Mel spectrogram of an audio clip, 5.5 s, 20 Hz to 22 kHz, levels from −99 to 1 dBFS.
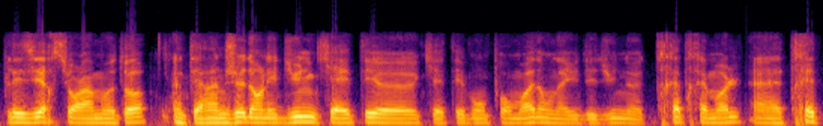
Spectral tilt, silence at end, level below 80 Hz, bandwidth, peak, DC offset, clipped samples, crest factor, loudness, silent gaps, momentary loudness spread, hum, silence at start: -7.5 dB/octave; 0.05 s; -42 dBFS; 8.4 kHz; 0 dBFS; under 0.1%; 0.3%; 12 dB; -13 LUFS; none; 8 LU; none; 0.05 s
